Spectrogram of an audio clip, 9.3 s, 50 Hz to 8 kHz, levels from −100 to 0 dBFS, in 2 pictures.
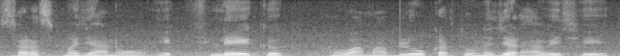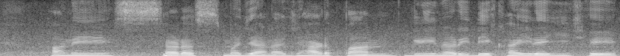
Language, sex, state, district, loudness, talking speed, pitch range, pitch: Gujarati, male, Gujarat, Gandhinagar, -16 LUFS, 120 wpm, 135-145 Hz, 140 Hz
